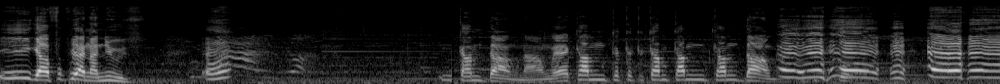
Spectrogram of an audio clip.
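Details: Male character in a comedy skit portraying a stammerer; stuttering (acted).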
